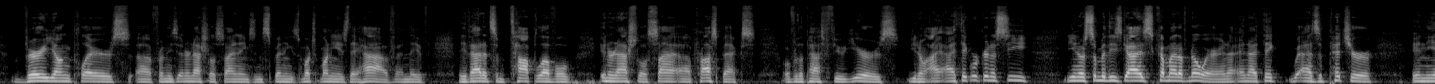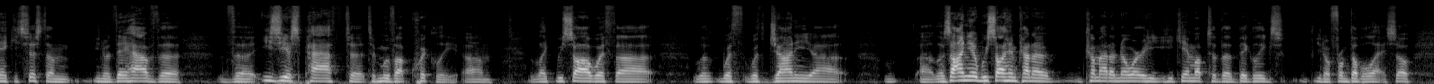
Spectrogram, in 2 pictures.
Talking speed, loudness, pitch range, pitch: 230 wpm, -24 LUFS, 125-145 Hz, 135 Hz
